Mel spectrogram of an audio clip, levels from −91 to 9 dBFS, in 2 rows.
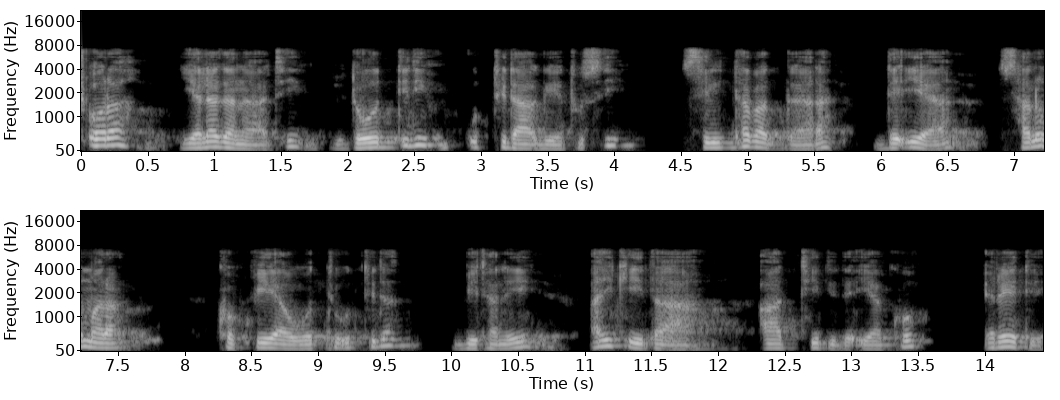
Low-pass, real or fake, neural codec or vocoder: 7.2 kHz; fake; codec, 16 kHz, 4.8 kbps, FACodec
